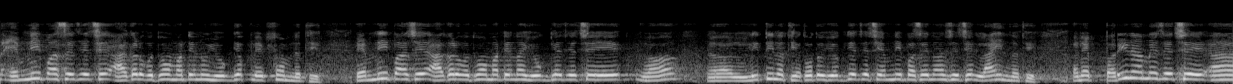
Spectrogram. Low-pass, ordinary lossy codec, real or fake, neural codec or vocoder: 7.2 kHz; AAC, 32 kbps; fake; codec, 16 kHz in and 24 kHz out, 2.2 kbps, FireRedTTS-2 codec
